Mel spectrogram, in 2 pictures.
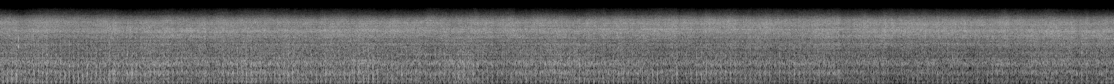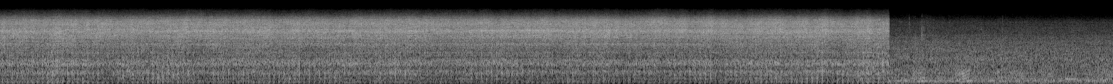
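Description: Airbus H135 trauma helicopter running on the ground, its turbines giving a loud, steady, high rushing whine that cuts off suddenly about two seconds before the end.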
